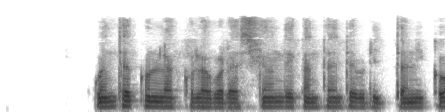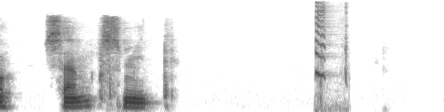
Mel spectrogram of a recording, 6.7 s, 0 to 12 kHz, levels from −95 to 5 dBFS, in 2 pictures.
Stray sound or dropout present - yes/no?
yes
